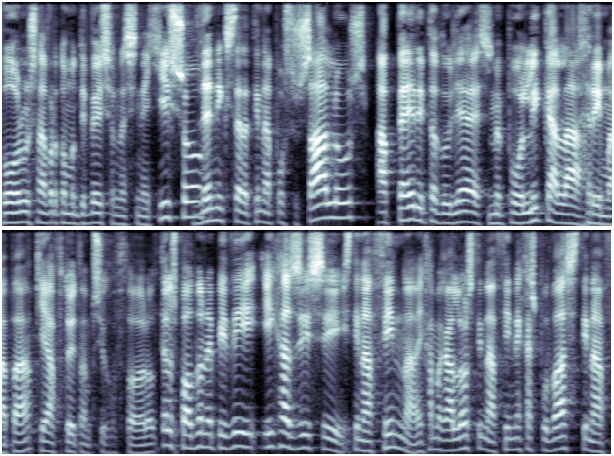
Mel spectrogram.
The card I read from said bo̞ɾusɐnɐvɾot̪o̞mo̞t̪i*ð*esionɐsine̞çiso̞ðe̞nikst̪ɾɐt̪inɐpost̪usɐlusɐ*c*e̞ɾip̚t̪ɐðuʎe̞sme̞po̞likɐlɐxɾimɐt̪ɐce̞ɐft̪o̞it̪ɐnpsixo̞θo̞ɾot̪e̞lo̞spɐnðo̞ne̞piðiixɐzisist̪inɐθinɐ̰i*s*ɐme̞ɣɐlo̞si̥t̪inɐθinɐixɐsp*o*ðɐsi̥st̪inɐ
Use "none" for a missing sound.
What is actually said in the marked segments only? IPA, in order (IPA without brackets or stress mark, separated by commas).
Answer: v, p, x, u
